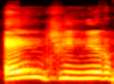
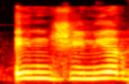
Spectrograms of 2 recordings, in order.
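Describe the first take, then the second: First: "इंजीनियर" begun with open "en"; engineer with E. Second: "इंजीनियर" begun with short "in"; loud "इंजीनियर" with "in" at the start; engineer with I. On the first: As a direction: say "इंजीनियर" as "en-jineer". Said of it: "हाथ उठाओगे". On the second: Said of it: "thumbs down करोगे". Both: Shown as a demonstration.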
